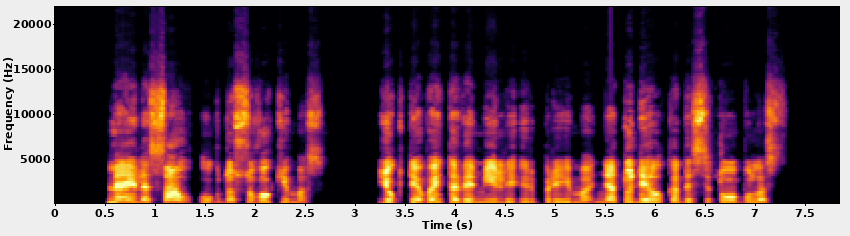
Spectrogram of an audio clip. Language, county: Lithuanian, Klaipėda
